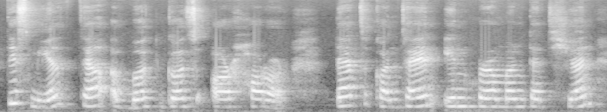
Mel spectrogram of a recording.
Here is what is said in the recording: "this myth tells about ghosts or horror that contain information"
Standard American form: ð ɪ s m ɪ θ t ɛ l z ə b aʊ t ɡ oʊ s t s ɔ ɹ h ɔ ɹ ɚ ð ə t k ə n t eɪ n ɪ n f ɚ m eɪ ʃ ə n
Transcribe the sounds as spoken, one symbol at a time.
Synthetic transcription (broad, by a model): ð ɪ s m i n t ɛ l ə b aʊ t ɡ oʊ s t ɔ ɹ h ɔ ɹ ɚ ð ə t k ə n t eɪ n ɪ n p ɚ m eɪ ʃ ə n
